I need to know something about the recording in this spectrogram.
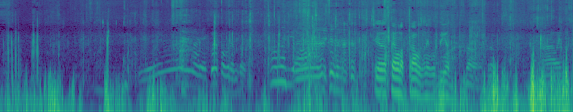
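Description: Footsteps crunch on gravel and dry grass.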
